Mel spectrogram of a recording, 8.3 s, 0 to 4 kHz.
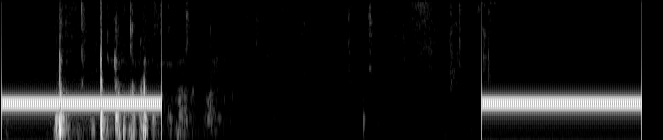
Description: Ringback tone (North America), 440 + 480 Hz.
